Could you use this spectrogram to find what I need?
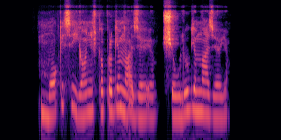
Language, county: Lithuanian, Vilnius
